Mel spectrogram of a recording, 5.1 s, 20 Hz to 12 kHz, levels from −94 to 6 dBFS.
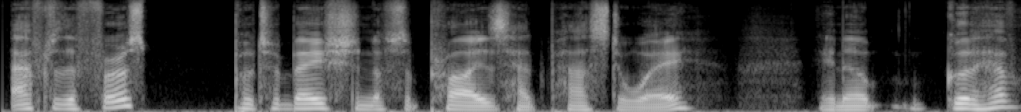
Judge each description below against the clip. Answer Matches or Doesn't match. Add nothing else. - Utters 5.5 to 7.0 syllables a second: Matches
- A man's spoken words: Matches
